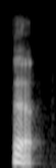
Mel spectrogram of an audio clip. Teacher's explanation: If you pronounce th and put your finger on your voice box, you'd realize there's no vibration whatsoever. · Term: voiceless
